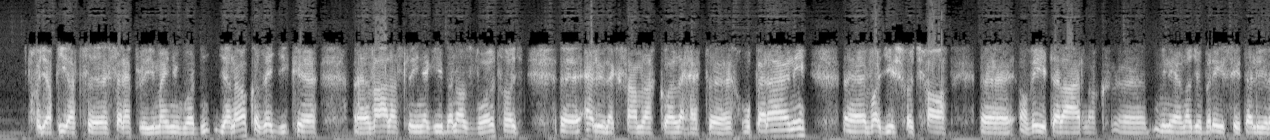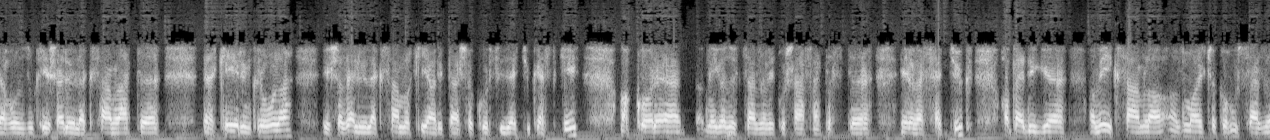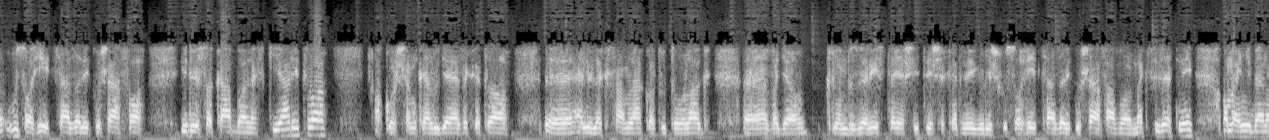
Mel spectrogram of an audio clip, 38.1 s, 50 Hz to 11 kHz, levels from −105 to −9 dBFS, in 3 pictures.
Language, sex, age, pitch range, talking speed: Hungarian, male, 20-39, 115-130 Hz, 120 wpm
